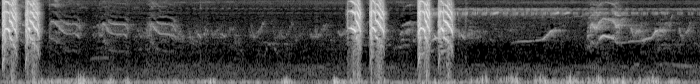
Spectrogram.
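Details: Indian ringneck parrot, described as happy, lets out a loud harsh double squawk, then two more paired screeches later, while small birds chirp and whistle faintly in the background.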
